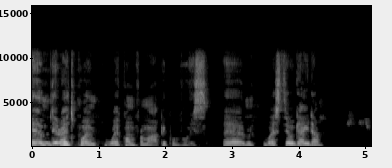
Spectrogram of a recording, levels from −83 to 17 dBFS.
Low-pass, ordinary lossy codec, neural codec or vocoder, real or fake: 10.8 kHz; none; none; real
